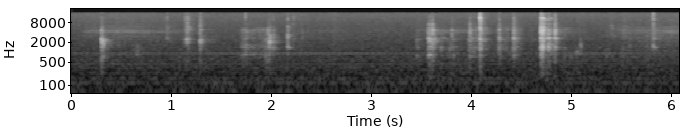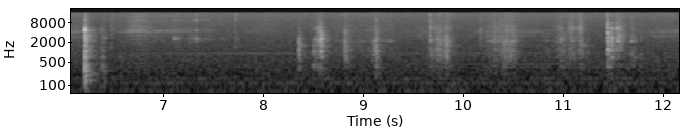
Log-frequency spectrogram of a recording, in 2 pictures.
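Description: Scattered light clicks and knocks of a plastic ink bottle and the ink-tank caps being handled, with one louder thud about six seconds in as the emptied bottle is set down on the desk.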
